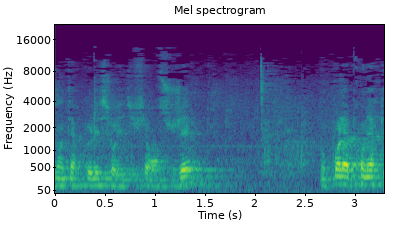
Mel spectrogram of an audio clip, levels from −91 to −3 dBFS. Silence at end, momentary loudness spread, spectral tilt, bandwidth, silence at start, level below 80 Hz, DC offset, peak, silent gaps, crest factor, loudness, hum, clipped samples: 0 s; 22 LU; -5.5 dB/octave; 12 kHz; 0 s; -58 dBFS; under 0.1%; -6 dBFS; none; 20 dB; -25 LUFS; none; under 0.1%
